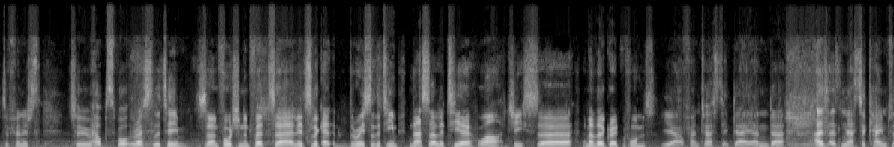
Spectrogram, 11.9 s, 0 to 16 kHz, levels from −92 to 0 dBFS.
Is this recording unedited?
no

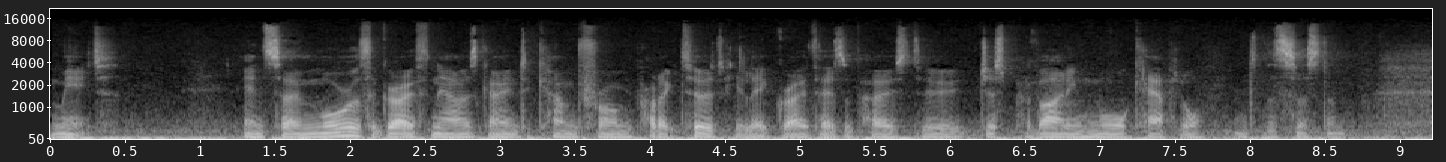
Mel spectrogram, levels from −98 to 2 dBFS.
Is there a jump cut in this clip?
no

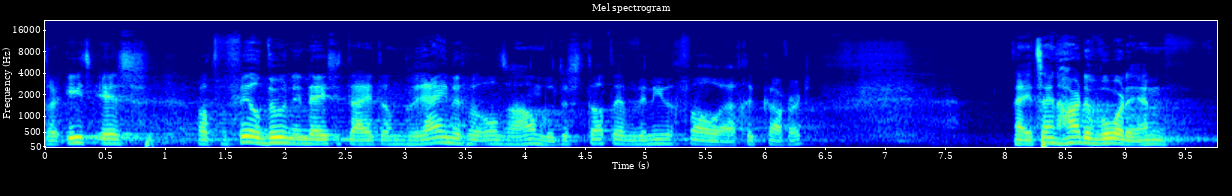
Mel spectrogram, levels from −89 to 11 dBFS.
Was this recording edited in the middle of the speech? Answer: no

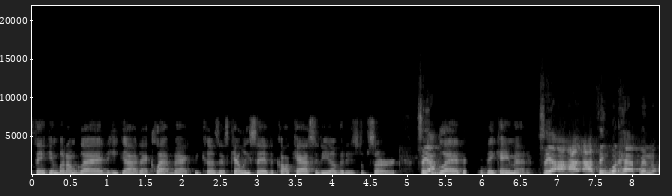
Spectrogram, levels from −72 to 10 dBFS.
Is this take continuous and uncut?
no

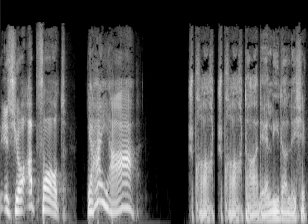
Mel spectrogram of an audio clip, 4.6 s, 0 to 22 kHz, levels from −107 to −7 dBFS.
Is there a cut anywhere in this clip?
yes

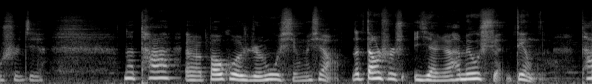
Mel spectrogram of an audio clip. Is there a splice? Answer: yes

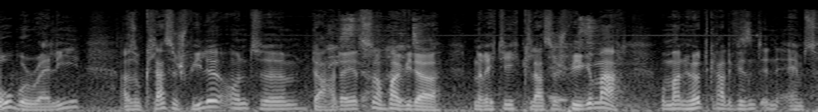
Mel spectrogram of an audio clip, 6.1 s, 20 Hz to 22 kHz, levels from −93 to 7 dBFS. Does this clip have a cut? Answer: no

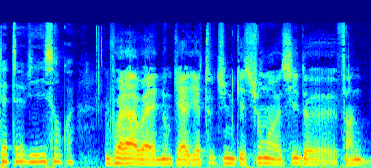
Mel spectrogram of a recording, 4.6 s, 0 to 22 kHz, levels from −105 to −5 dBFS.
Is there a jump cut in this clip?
no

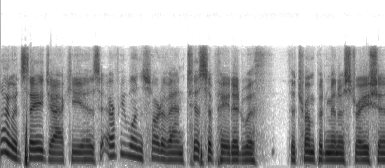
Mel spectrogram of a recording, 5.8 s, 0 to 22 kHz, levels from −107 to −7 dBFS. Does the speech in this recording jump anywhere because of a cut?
no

